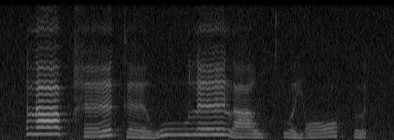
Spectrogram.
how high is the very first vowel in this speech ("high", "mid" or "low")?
low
